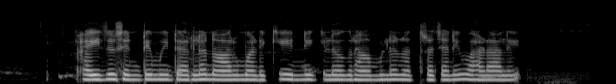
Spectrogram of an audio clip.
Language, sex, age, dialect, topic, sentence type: Telugu, female, 25-30, Telangana, agriculture, question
